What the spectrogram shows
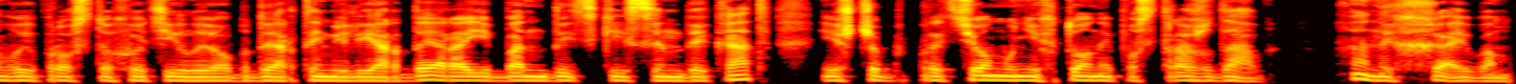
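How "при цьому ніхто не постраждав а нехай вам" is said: ordinary delivery, nothing marked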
